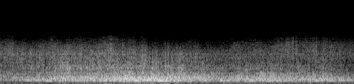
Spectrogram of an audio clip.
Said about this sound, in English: A storm rages wildly over the countryside.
